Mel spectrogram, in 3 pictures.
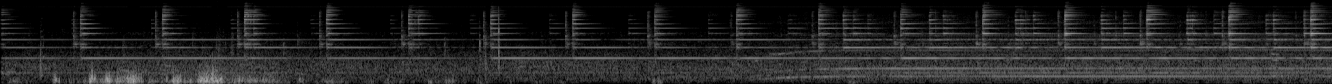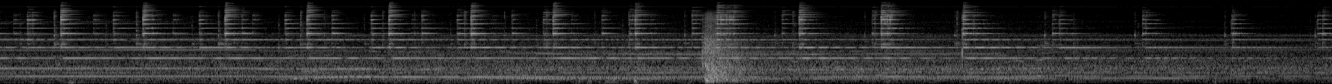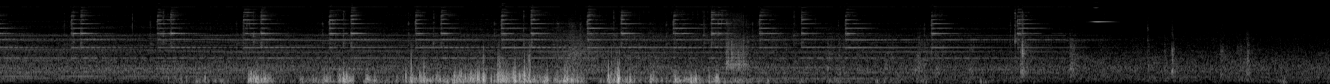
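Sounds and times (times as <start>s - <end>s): level crossing warning bell: 0.0s - 38.0s
rising whine: 7.4s - 37.6s.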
